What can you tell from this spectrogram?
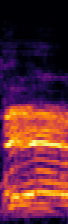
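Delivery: high hammed-up attack shout; mock battle cry. Picturing Crystal attacking, high mock yell. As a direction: charge in with a silly war cry. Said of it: "Like, just".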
